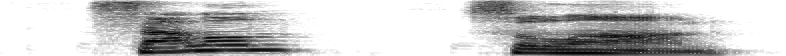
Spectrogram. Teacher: And notice that in the first syllable, American pronunciation used the schwa, and in the second syllable, it's that long ah, salon. Whereas in British English, we use the ah vowel sound in the first syllable and the o, like in sock, in the second syllable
